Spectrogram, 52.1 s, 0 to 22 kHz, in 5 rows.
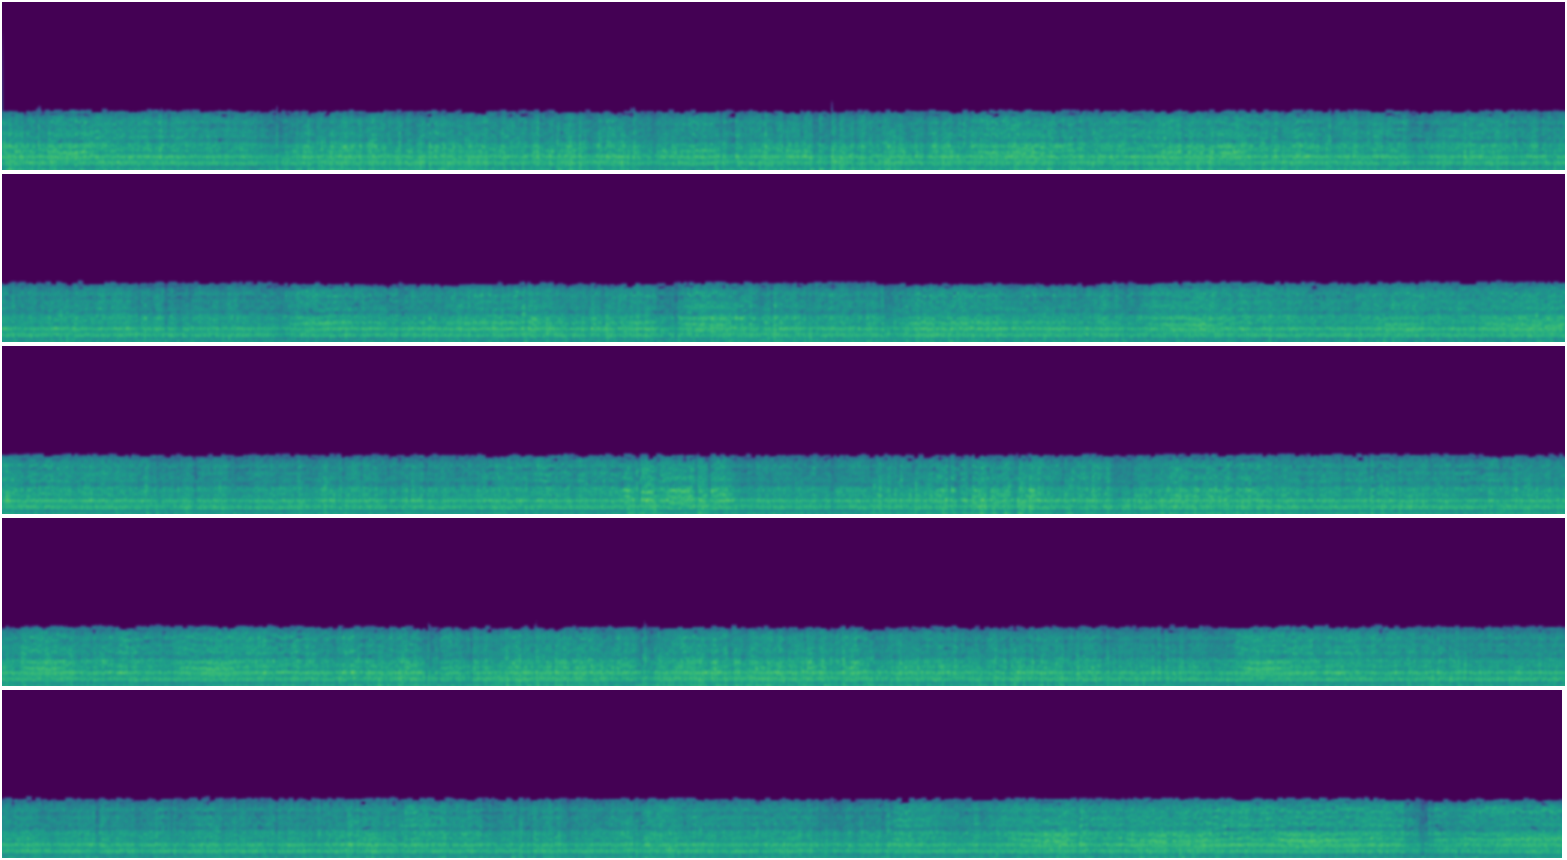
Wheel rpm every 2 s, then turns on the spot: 230, 230, 230, 230, 230, 230, 230, 220, 220, 230, 220, 230, 230, 230, 230, 230, 220, 230, 230, 230, 230, 230, 230, 230, 220, 220.
none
